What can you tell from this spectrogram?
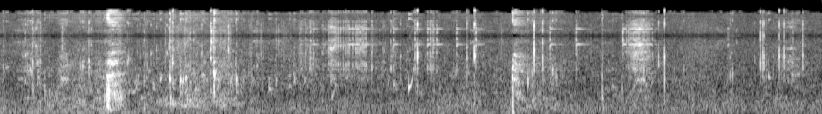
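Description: Spinning reel cranked to retrieve a lure: a faint mechanical whirr with a few sharp clicks, the loudest about a second in and another near four seconds.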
